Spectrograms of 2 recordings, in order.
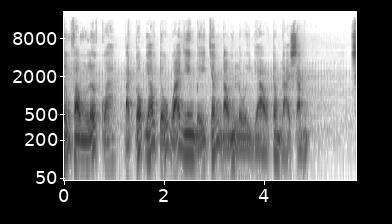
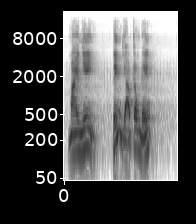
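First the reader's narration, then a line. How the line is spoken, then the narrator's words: Loud shout. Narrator (Vietnamese): miệng quát lớn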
